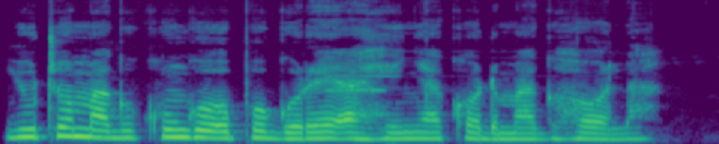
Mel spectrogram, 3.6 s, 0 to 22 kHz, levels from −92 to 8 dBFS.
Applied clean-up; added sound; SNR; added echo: neural mask model DeepFilterNet 3.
